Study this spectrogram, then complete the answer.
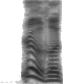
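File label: "ren4 he2", Mandarin Chinese; 汉语口语新时代-初级下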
